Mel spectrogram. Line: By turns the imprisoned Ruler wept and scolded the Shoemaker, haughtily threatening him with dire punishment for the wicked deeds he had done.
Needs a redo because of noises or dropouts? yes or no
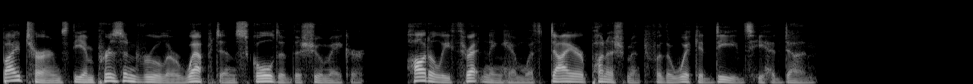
no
